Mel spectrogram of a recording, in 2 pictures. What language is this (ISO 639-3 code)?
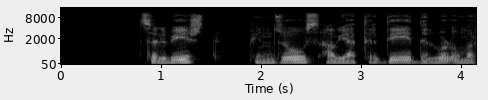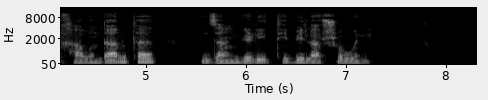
pus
